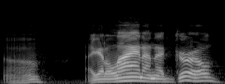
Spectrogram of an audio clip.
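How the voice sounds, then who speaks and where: An actor playing a cool, wisecracking private detective in a 1940s radio drama, delivering dry, sardonic, clipped lines. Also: male voice, medium pitch, sing-song, a little slow, pushed and bright, no echo. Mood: probing, dry.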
